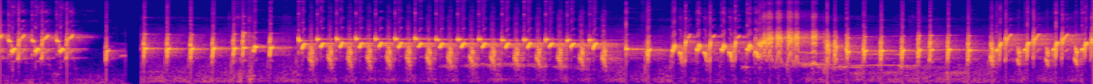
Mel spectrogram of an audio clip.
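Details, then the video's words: Sooty-headed bulbul pouring out lengthy 'ropel' phrases as a lure for singing birds: bright chattering trills, a long even run of rapid ticking notes, then a harsher burst and renewed fast warbling. "Trucuk gacar ROPEL PANJANG pancingan trucuk agar BUNYI, jadikan burung trucuk BUNYI ROPEL"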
